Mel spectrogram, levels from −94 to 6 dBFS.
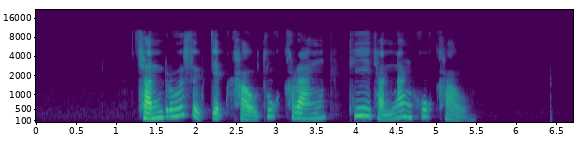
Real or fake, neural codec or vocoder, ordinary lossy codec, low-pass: real; none; none; 9.9 kHz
